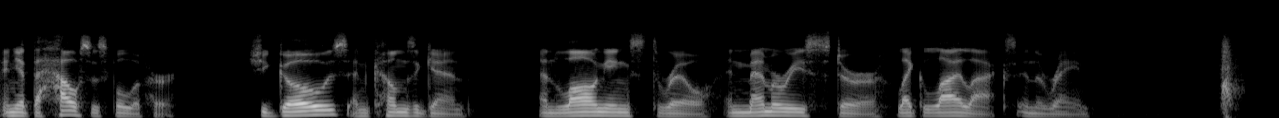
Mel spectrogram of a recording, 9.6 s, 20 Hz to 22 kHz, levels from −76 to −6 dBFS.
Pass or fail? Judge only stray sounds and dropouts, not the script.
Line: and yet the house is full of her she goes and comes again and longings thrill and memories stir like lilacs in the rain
fail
